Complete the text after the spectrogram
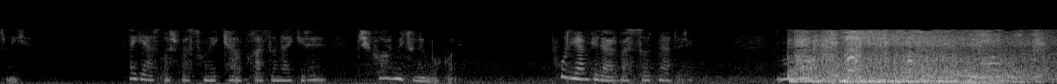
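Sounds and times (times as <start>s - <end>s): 
speech: 1.3s - 4.7s, 5.6s - 7.1s, 7.8s - 9.1s
rocket explosion: 7.8s - 10.5s.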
